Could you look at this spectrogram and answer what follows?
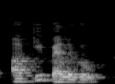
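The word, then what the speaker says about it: archipelago: इसका प्रोनाउंसिएशन में ध्यान दीजिएगा, आर साइलेंट है। आर्कीपेलागो, इसका मतलब होता है group of many islands in a large body of water.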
